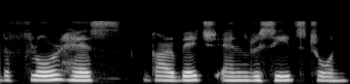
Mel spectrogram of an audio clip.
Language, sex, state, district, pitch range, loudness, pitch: English, female, Arunachal Pradesh, Longding, 185-200 Hz, -15 LUFS, 190 Hz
